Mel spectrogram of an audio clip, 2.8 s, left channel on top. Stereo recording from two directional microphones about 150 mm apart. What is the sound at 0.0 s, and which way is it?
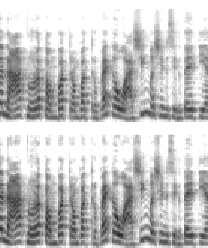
Speech, 25° right (ahead or behind).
